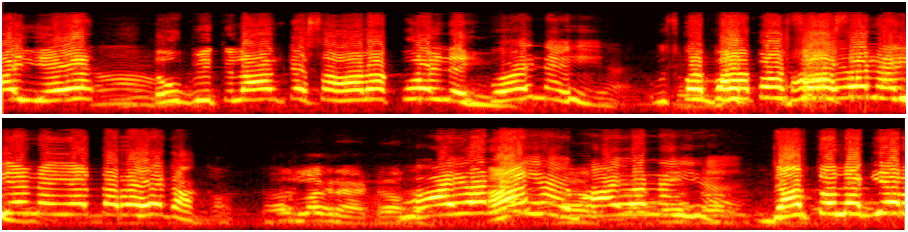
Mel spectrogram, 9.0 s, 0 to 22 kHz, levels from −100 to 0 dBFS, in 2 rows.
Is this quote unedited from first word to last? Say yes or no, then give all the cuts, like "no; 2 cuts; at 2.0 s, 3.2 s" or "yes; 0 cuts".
yes; 0 cuts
